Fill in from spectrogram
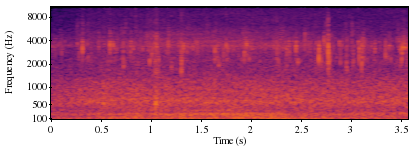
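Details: Rain falling on a surface, with scattered drips and trickling water over a low background wash; no animal voice.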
